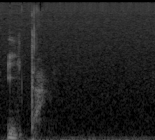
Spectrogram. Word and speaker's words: eta: In Greece, also the H sound preceding what became the vowel disappeared somehow, so then it was ita, spelled with an H but pronounced just E.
